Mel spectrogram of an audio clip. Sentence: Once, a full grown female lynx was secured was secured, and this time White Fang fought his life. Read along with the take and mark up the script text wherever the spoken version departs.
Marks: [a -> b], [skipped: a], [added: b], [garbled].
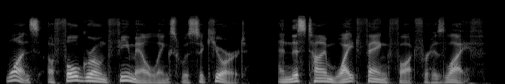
Once, a full grown female lynx was secured [skipped: was secured,] and this time White Fang fought [added: for] his life.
